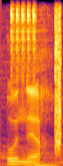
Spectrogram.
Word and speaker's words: Oner: Il s'appelle Honor. Je fais exprès de dire Honor parce que c'est comme ça que ça se prononce.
